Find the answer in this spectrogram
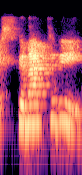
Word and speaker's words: Schenectady: city's name like i've been there before uh schenectady no there we go was that it i think so yes okay schenectady yes schenectady uh schenectady new york yes okay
